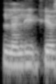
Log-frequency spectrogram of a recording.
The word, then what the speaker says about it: Lalitya: La litia se escribe l a l.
